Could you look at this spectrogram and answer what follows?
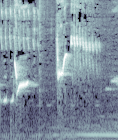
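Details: White-rumped shama song played to provoke and anger rival birds. Two sharp, upward-sweeping whistled notes, each followed by a rapid trill, over a steady low hum.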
